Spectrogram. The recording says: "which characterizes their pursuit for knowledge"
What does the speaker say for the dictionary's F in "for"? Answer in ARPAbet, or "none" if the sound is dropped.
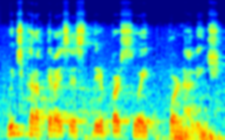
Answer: P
